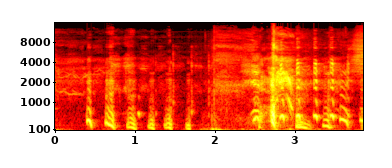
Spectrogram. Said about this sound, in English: He keeps coughing. He's like, fuck this film.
